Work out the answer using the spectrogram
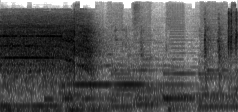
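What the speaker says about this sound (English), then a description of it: "I'm going to stick this right in the drill." A power drill spins up a homemade sanding wheel clamped in a vise, giving a loud, steady high whine that dips slightly in pitch as the wheel bites into the sandpaper.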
